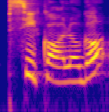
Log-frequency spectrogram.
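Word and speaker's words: psicologo: por ejemplo, lo psicólogo, y fijaros bien que la P la tengo que pronunciar. En español no la pronunciamos. Decimos, por ejemplo, psicólogo sin la P. En italiano no, en italiano se tiene que pronunciar lo psicólogo, lo pneumático.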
